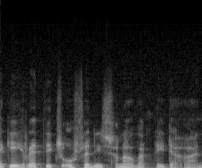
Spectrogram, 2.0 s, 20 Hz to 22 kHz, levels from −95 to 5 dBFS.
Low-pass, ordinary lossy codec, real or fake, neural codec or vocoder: 19.8 kHz; none; fake; vocoder, 44.1 kHz, 128 mel bands every 256 samples, BigVGAN v2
